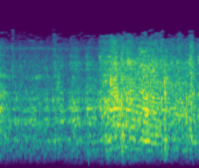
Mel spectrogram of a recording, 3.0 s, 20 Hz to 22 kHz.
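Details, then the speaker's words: 2000 Ford Expedition 4.6, stalling in drive, in reverse: harsh, steady, gritty grinding as the failed torque converter no longer turns the transmission pump shaft, starving the pump of fluid; clutches and gears good, no drive. "And that's what we're here. That's why we're hearing that grind that that weird noise when I had it in reverse. The pump is starving for uh uh transmission fuel um transmission uh fluid."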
